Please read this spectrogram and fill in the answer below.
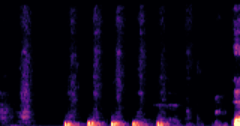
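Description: Round ink-blending brush scrubbing ink through a plastic stencil onto cardstock, in a quick run of about six short, even strokes.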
